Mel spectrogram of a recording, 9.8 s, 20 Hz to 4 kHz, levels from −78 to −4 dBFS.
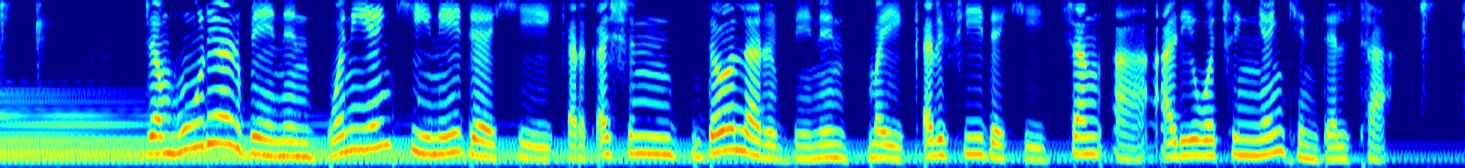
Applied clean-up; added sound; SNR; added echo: none; Piano; 11 dB; none.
